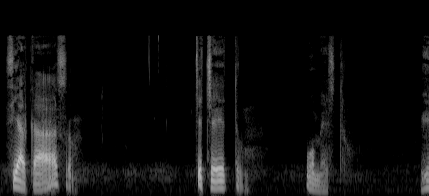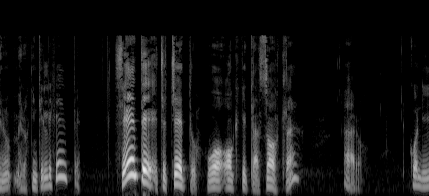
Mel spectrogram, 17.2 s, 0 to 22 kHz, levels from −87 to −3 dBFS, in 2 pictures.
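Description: From start to finish the speech has nothing above 11.3 kHz, and its s sounds chirp with a watery swirl, likely from MP3 compression at a starved bitrate near 48 kbps. Unlike a clean low-pass cut, weak frequency lines flicker between frames and consonant attacks smear.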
